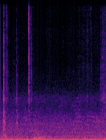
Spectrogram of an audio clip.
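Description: Steady low rumble of an idling engine, with two faint clicks about half a second apart near the start.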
